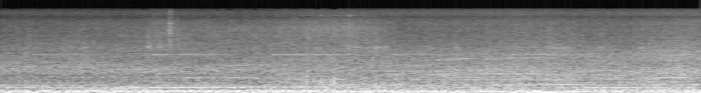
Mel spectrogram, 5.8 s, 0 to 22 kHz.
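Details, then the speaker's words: 2010 Ford E250 running after the starter wire harness and fuel pump relay ground repairs, with a temporary ground still in place: deep, steady rumble with an even beat and no misses or knocks. Battery light is gone; running normally. "mhm battery lights gone seems like it's good"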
